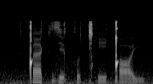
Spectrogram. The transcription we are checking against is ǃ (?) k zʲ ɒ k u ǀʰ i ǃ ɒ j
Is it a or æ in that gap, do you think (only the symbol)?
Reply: æ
